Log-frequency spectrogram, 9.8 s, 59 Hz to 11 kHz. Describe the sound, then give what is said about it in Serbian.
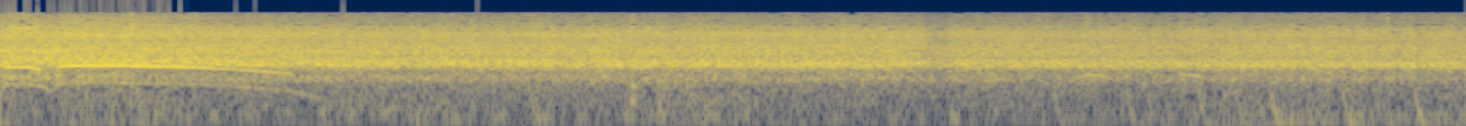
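A stadium crowd of some 50,000 football fans at Rajko Mitić roars for a Red Star Belgrade goal, a loud, dense and continuous cheer that holds steady throughout. “Gol! 1-0, 1-0 za Crvenu Zvezdu. I oduševljenje 50.000 navijača na stadionu Rajko Mitić.”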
